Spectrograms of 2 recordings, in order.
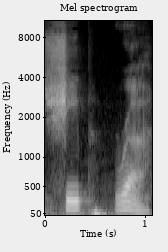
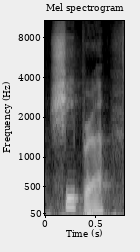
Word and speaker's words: chypre: you guys know that it's c-h-y-p-r-e and it's pronounced sheep ra shebra and it looks it looks like chipper or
